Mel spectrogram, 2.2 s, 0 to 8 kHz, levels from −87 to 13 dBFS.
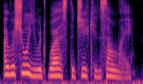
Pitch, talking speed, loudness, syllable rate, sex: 200 Hz, 305 wpm, -18 LUFS, 5.8 syllables/s, female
